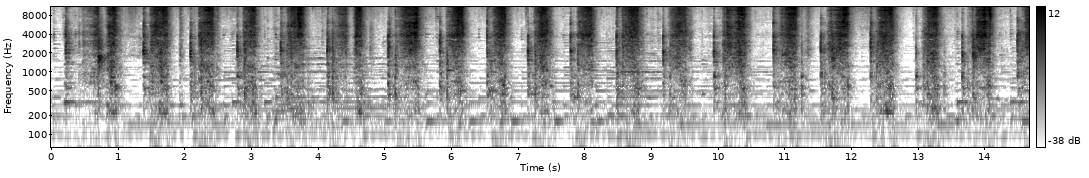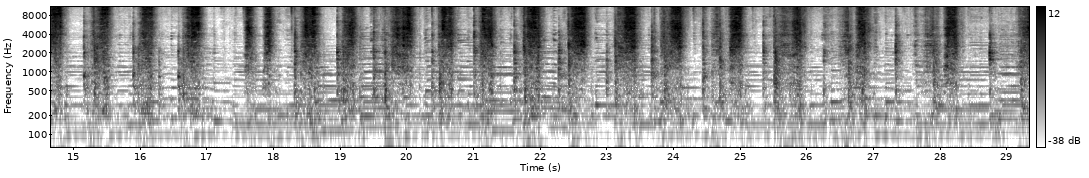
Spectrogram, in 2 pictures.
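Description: Rhythmic rasping strokes, a little over two a second, over background music with held notes.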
